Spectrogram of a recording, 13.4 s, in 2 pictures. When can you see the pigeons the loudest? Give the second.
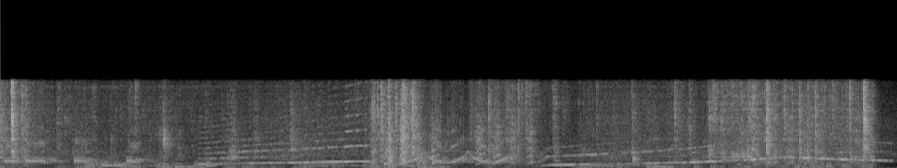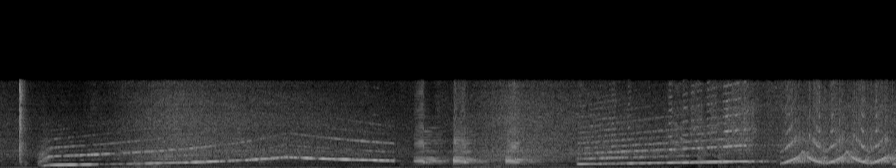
3 s.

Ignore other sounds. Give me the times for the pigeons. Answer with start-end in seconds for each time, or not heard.
0.0-6.6.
